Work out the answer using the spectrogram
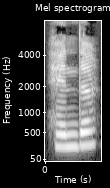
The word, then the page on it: heñdvr: apatani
